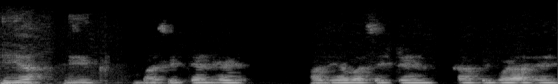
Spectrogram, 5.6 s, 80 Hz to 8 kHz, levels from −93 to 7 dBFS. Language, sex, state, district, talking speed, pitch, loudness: Hindi, male, Bihar, Supaul, 130 wpm, 135 Hz, -34 LUFS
